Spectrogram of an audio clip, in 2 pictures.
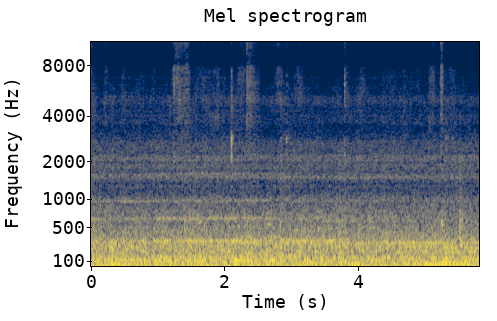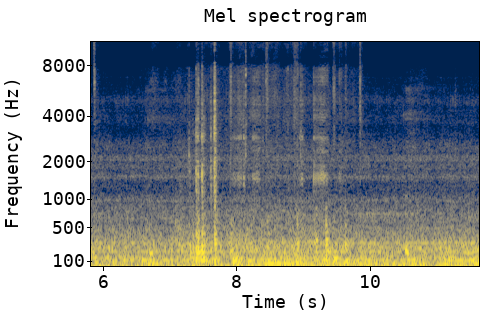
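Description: Car driving slowly, its steady low engine and road rumble heard from inside the cabin, with a few sharp clicks about seven and a half seconds in.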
